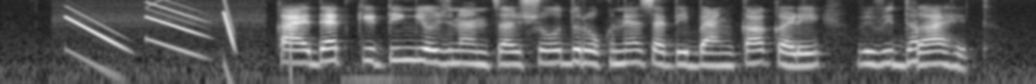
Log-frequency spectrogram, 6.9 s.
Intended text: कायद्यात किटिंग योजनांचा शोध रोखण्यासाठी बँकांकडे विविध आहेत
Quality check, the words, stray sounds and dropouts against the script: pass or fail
fail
